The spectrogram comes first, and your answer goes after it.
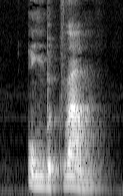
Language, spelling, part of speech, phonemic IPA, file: Dutch, onbekwaam, adjective, /ˌɔmbəˈkwam/, Nl-onbekwaam.ogg
- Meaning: unable, incapable, incompetent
